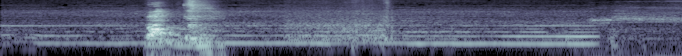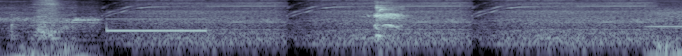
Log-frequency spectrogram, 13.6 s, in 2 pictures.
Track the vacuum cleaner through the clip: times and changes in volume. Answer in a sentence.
The vacuum cleaner can be heard from 0.0 to 13.6 s, getting louder.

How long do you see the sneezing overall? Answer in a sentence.
You can hear the sneezing for 3 seconds altogether.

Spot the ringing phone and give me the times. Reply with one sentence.
The ringing phone can be heard from 2.8 to 4.0 s and from 7.8 to 9.0 s.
